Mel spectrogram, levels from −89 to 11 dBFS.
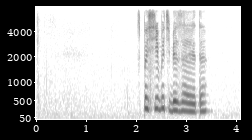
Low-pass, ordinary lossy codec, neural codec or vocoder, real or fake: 7.2 kHz; none; none; real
